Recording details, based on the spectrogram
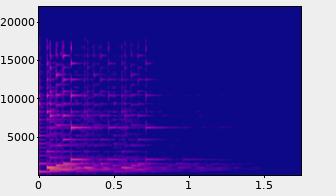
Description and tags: Jingle Win Synth 03
An uplifting synth jingle win sound to be used in futuristic, or small casual games. Useful for when a character has completed an objective, an achievement or other pleasant events.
